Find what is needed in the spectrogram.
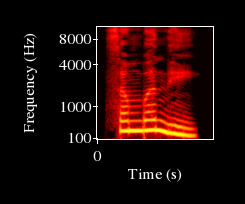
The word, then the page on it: ಸಂಬಂಧಿ: sambandhi; Kannada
